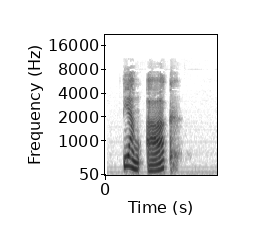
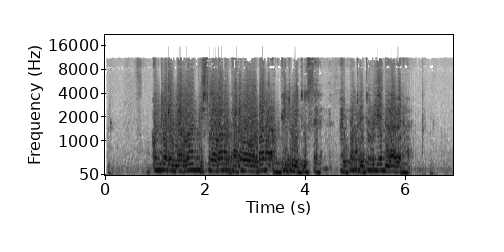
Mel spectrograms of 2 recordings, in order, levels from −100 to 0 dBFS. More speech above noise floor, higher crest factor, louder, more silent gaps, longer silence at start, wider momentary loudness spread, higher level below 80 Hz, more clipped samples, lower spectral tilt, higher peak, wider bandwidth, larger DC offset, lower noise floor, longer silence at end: first, 49 dB vs 29 dB; first, 18 dB vs 8 dB; second, -20 LUFS vs -8 LUFS; neither; first, 0.35 s vs 0.05 s; first, 17 LU vs 9 LU; second, -64 dBFS vs -36 dBFS; neither; about the same, -5.5 dB/octave vs -5.5 dB/octave; second, -4 dBFS vs 0 dBFS; second, 9.2 kHz vs 11.5 kHz; neither; first, -68 dBFS vs -36 dBFS; first, 0.8 s vs 0.4 s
